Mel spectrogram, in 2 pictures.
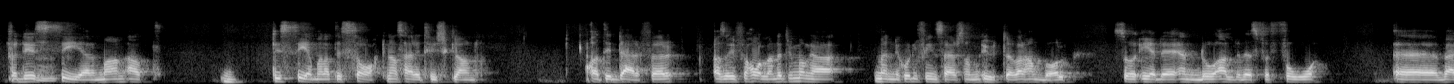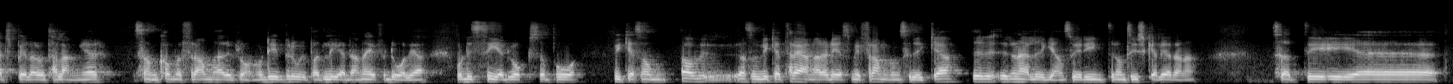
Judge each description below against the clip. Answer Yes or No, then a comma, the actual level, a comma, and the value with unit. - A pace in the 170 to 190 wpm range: Yes, average, 185 wpm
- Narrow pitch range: Yes, narrow, 1.7 semitones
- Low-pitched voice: Yes, low, 115 Hz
